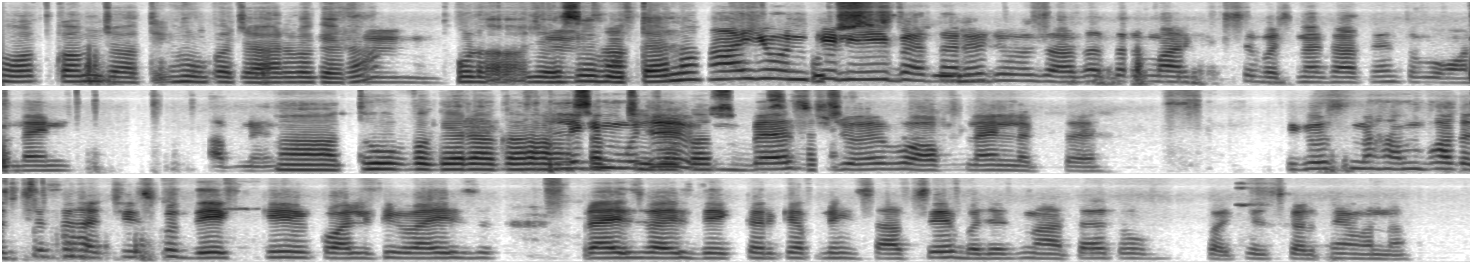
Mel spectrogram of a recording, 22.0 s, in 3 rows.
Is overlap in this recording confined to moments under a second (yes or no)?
yes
